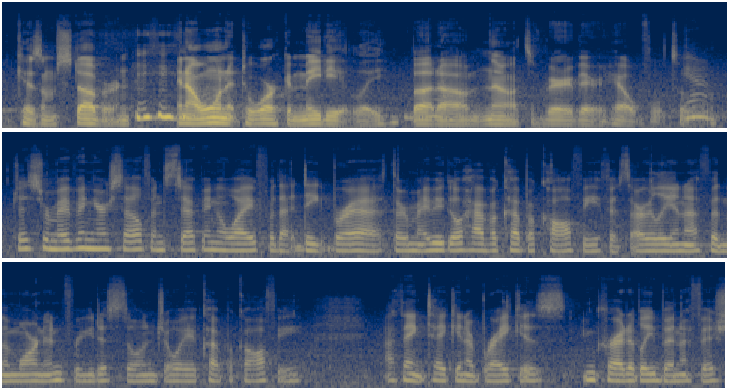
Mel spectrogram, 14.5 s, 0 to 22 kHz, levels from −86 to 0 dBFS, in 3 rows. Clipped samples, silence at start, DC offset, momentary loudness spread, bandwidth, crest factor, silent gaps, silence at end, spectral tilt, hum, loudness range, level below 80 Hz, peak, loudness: under 0.1%; 0 s; under 0.1%; 11 LU; 15 kHz; 26 dB; none; 0 s; -5.5 dB/octave; none; 8 LU; -58 dBFS; -4 dBFS; -29 LUFS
